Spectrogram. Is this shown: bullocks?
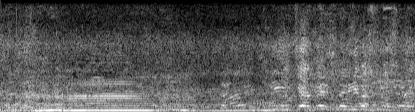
yes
